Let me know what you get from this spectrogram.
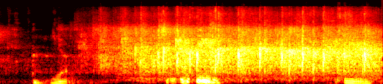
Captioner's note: applause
